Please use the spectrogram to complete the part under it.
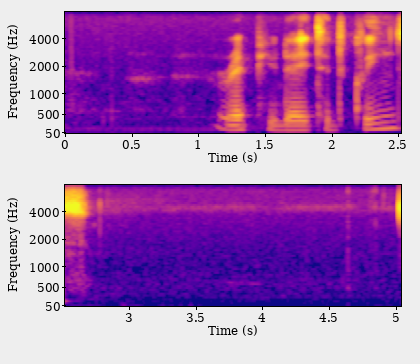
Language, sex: English, male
